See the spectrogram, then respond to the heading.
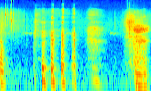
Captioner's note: laughing; chuckles awkwardly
